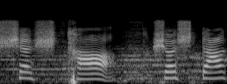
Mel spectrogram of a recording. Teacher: যখন ঠ যুক্ত থাকে, যুক্তাক্ষর হিসেবে থাকে, একটা কমন ভুল, আমরা ঠ এর স্থলে ট উচ্চারণ করি, এটা যেন না হয় খেয়াল রাখবো।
